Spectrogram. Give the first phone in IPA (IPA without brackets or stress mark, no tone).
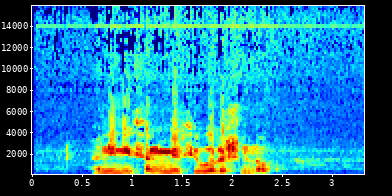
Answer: æ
